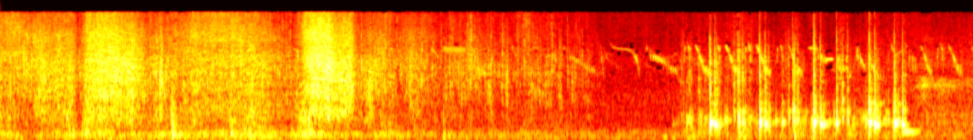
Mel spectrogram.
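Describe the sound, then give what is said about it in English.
Water is sluiced out of a pond shaped a bit like a satellite dish in a takahē pen, pouring out in loud, hissing gushes, followed by a quieter stretch of scattered splashes and sharp trickling clicks. “Sluicing out all of the water out of a pond that looks a bit like a satellite dish.”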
